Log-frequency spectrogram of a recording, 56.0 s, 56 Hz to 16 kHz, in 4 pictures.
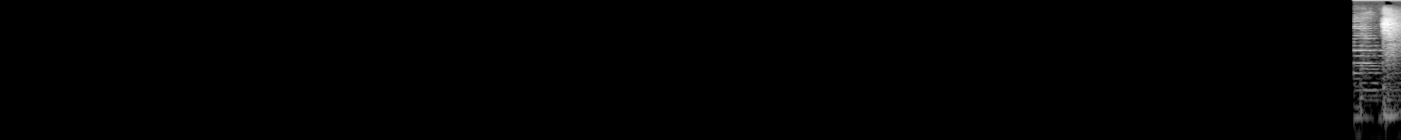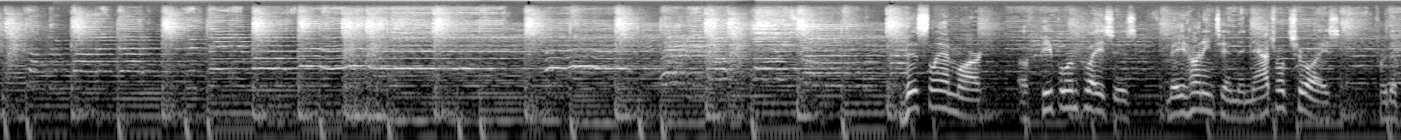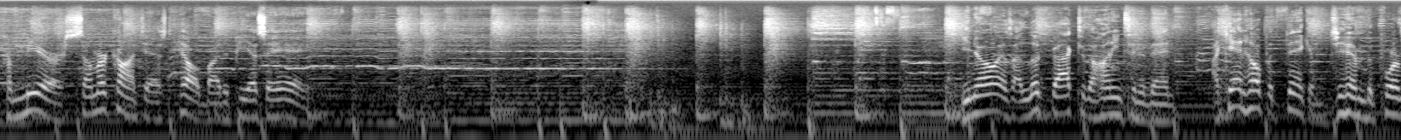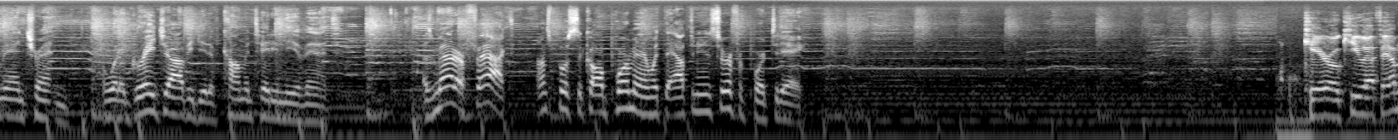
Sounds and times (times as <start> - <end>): Music: 13.6 - 56.0
Narration, monologue: 23.0 - 31.1, 37.6 - 45.4, 46.2 - 50.1.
